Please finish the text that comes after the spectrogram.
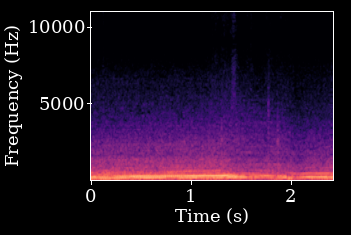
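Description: A 2025 Nissan Z Performance twin-turbo sports car accelerates hard in second gear, its engine note rising steadily and loud, close from inside the cabin, with a brief dip near the end.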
